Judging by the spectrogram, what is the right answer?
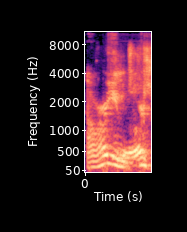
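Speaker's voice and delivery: excited greeting. Acted. Player greets god excitedly.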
